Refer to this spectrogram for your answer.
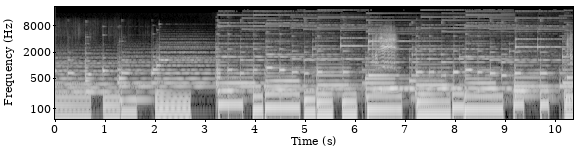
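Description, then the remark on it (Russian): A young goat bleats loudly and repeatedly, its wavering cries following one another almost without pause, with a faint tinkling bell in the mix and no talking. “У меня живет козленок, я сама его пасу.”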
